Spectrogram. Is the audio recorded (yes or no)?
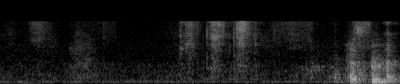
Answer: yes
